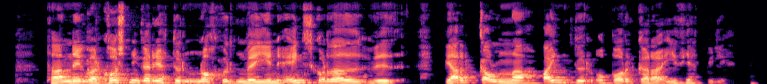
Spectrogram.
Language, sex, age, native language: Icelandic, male, 18-19, Icelandic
